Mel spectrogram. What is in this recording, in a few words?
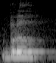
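"bru", Spanish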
